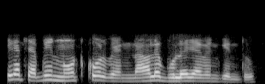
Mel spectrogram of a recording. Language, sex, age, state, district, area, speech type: Bengali, male, 45-60, West Bengal, North 24 Parganas, rural, conversation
